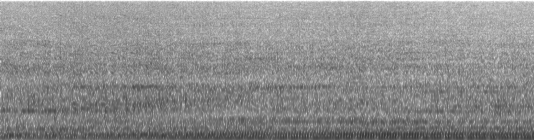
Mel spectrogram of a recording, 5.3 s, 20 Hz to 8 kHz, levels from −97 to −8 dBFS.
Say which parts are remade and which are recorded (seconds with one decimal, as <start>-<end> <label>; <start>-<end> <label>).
0.0-1.7 remade; 1.7-5.3 recorded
